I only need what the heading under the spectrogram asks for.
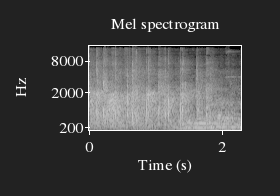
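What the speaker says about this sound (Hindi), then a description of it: "आपने सबके लिए एक बार तालियां बजाइए जोरदार" Applause from an audience at a hospital talk on helping emergency accident patients, a dense steady wash of clapping with a faint tone near the end.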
